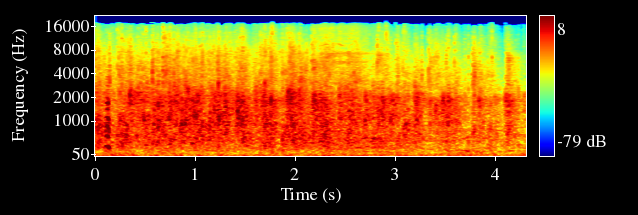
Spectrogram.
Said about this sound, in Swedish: Tack för det och det kommer applåd, ni får applådera!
